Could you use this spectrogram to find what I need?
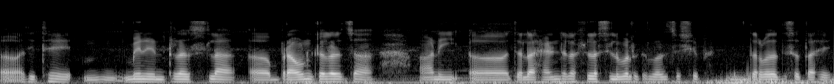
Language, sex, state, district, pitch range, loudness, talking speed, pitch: Marathi, male, Maharashtra, Solapur, 105-125 Hz, -19 LUFS, 110 wpm, 115 Hz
